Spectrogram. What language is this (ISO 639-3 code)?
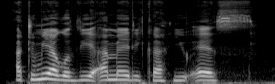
kik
